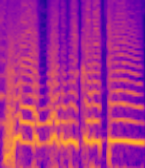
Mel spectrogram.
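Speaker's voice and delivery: very high, pushed-up cartoon voice. Reacting to the last day in the game: sounding like Shaggy. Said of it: "You sound like Shaggy".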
